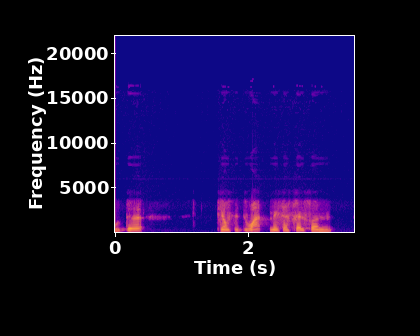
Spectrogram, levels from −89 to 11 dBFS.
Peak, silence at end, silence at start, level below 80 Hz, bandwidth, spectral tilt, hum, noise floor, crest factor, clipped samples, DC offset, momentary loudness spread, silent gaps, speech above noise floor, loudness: -4 dBFS; 0.35 s; 0 s; -66 dBFS; 8 kHz; -8 dB/octave; none; -64 dBFS; 18 dB; under 0.1%; under 0.1%; 6 LU; none; 44 dB; -21 LUFS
